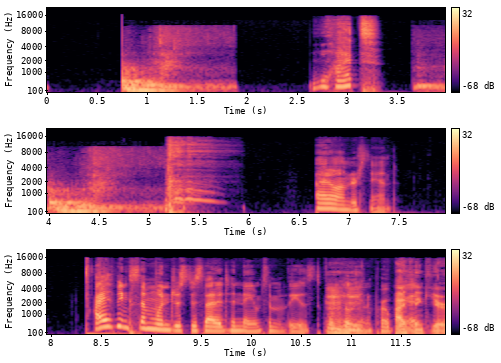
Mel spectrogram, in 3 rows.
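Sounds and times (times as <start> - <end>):
speech: 1.0 - 1.4, 2.6 - 3.4, 6.7 - 7.5, 8.4 - 11.9
toilet flushing: 3.7 - 5.4
person asking a short spoken question: 10.8 - 11.9.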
